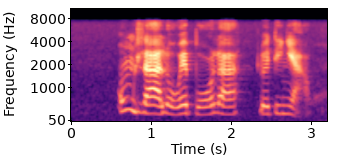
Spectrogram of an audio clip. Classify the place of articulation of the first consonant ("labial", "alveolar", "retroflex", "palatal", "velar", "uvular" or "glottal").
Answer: labial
